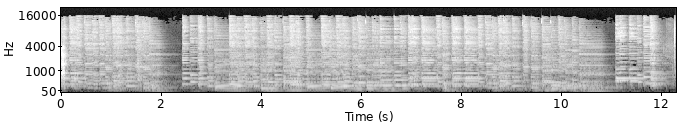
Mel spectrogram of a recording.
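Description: Sampled harpsichord from IK Multimedia Philharmonik 2's 'Harpsi-Pad 2 Octaves' patch, a harpsichord doubled two octaves apart and layered with a synth pad that adds bottom, played as a quick, busy run of notes. The playing breaks off briefly about two seconds in, then runs on, with another short break near the end.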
